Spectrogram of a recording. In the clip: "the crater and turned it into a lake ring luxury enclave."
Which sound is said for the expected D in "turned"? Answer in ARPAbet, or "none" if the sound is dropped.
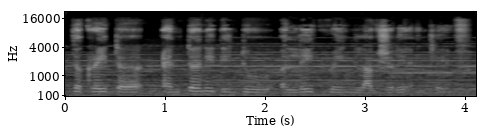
none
